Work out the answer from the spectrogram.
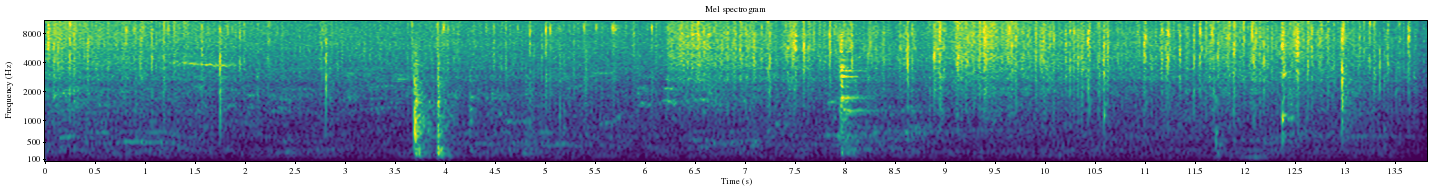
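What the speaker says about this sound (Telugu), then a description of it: "ఇప్పుడు ఇందులో మనం వండి పెట్టుకున్నాం కదా అన్నం వేసుకుందాం" Cooked rice tipped into fried mint paste in a pan, giving a steady close sizzle with a few soft thumps and spatula scrapes as it settles and gets stirred, no voices.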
